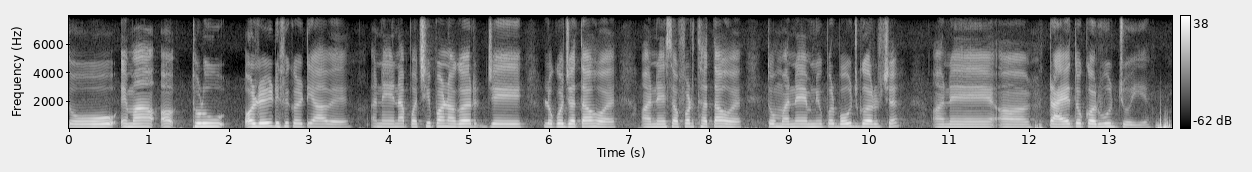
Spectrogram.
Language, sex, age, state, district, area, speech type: Gujarati, female, 18-30, Gujarat, Ahmedabad, urban, spontaneous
